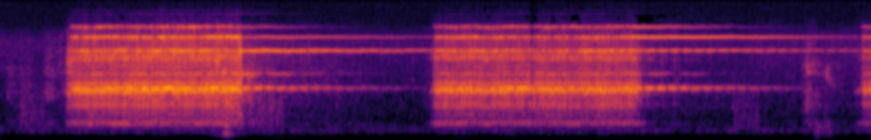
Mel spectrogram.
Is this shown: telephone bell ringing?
yes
